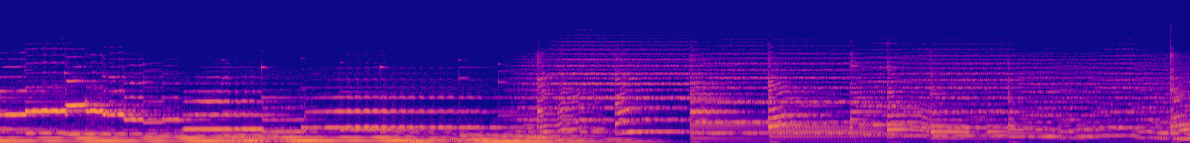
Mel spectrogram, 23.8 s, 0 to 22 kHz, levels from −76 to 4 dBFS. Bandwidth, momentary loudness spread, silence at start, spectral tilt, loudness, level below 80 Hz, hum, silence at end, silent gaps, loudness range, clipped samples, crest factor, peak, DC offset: 8.2 kHz; 14 LU; 0 s; -7.5 dB/octave; -26 LUFS; -32 dBFS; none; 0 s; none; 10 LU; under 0.1%; 16 dB; -10 dBFS; under 0.1%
